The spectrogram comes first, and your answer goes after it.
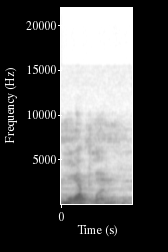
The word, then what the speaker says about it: Magdalen: a fellow here at marlin college named after mary magdalene but keeping its middle english pronunciation of maudlin lewis was 26.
